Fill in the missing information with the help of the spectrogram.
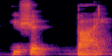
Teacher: The D in should is a stop D, because it's before a consonant.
